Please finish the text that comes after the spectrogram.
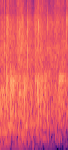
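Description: A church congregation at a Sunday Indonesian sermon breaks into steady, dense applause that fills the room at full volume, with a voice faintly under the clapping.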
